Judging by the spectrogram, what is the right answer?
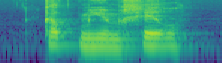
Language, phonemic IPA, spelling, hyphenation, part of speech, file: Dutch, /ˈkɑt.mi.ʏmˌɣeːl/, cadmiumgeel, cad‧mi‧um‧geel, adjective / noun, Nl-cadmiumgeel.ogg
- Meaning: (adjective) cadmium yellow; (noun) a cadmium yellow colour or dye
